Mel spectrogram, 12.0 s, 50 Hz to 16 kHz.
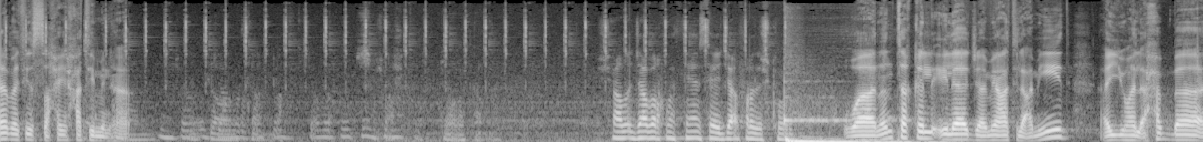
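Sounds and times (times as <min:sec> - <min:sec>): countdown timer ticking rapidly: 0:05.1 - 0:09.8.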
